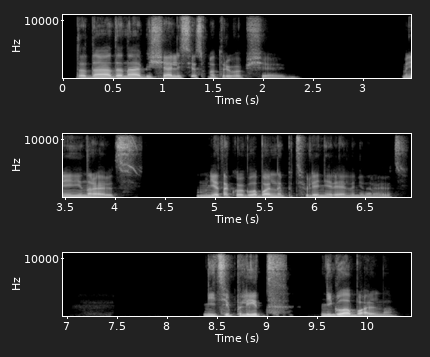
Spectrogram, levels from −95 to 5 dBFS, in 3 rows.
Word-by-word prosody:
Да-да, 115 Hz, +6 st, +3 dB
да, 130 Hz, +1 st, +2 dB
наобещались, 135 Hz, 0 st, +1 dB
я -, -, -5 dB
смотрю, 90 Hz, -, -5 dB
вообще. 85 Hz, -2 st, -10 dB, 1.2 s
Мне 110 Hz, +4 st, -3 dB
не 120 Hz, -1 st, -2 dB
нравится. 90 Hz, -6 st, -1 dB, 0.6 s
Мне 115 Hz, +9 st, -2 dB
такое 120 Hz, -3 st, -2 dB
глобальное 105 Hz, -1 st, 0 dB
потепление 105 Hz, +2 st, -6 dB
реально 90 Hz, -1 st, -6 dB
не 85 Hz, -, -13 dB
нравится. 85 Hz, -1 st, -13 dB, 1.5 s
Не 115 Hz, 0 st, 0 dB
теплит, 160 Hz, -, +3 dB, 0.3 s
не 120 Hz, +1 st, 0 dB
глобально. 85 Hz, -8 st, +4 dB
105 Hz, 115 wpm, -25 LUFS, 90-125 Hz, 1.5 s, глобально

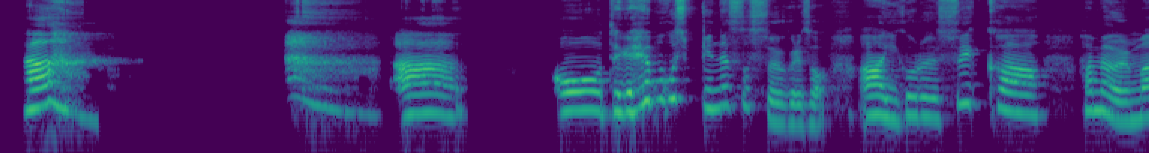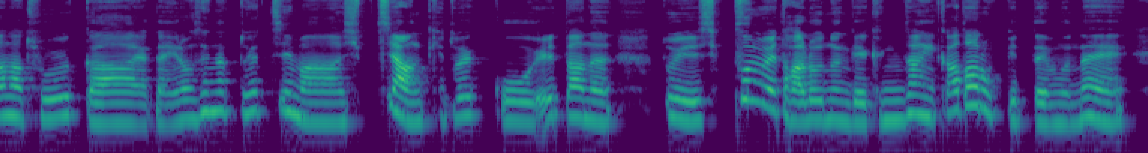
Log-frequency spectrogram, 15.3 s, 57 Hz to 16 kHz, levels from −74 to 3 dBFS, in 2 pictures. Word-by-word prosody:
아. 300 Hz, +3 st, +10 dB, 2.3 s
아. 245 Hz, -2 st, +4 dB, 0.6 s
어 275 Hz, 0 st, +2 dB
되게 265 Hz, 0 st, +3 dB
해 390 Hz, +9 st, +5 dB
보고 410 Hz, +1 st, -2 dB
싶긴 325 Hz, -9 st, +4 dB
했었어요, 315 Hz, -, +1 dB
그래서. 170 Hz, -2 st, -6 dB, 0.2 s
'아 235 Hz, +1 st, +5 dB
이거를 220 Hz, 0 st, -5 dB
수익화하면 270 Hz, -4 st, -1 dB
얼마나 215 Hz, +3 st, 0 dB
좋을까.' 205 Hz, -5 st, -2 dB
약간 170 Hz, 0 st, -6 dB
이런 200 Hz, +4 st, -5 dB
생각도 260 Hz, +2 st, -6 dB
했지만 190 Hz, -9 st, -3 dB
쉽지 180 Hz, 0 st, +3 dB
않기도 195 Hz, +3 st, +2 dB
했고 195 Hz, -5 st, -8 dB
일단은 215 Hz, -4 st, -2 dB, 0.3 s
또 220 Hz, -, -5 dB
이 195 Hz, -2 st, -1 dB
식품을 325 Hz, -, +2 dB
다루는 195 Hz, -2 st, 0 dB
게 180 Hz, -1 st, -4 dB
굉장히 200 Hz, +5 st, -3 dB
까다롭기 255 Hz, -, -2 dB
때문에 180 Hz, +2 st, -3 dB
220 Hz, 280 characters per minute, -25 LUFS, 190-265 Hz, 2.3 s, 아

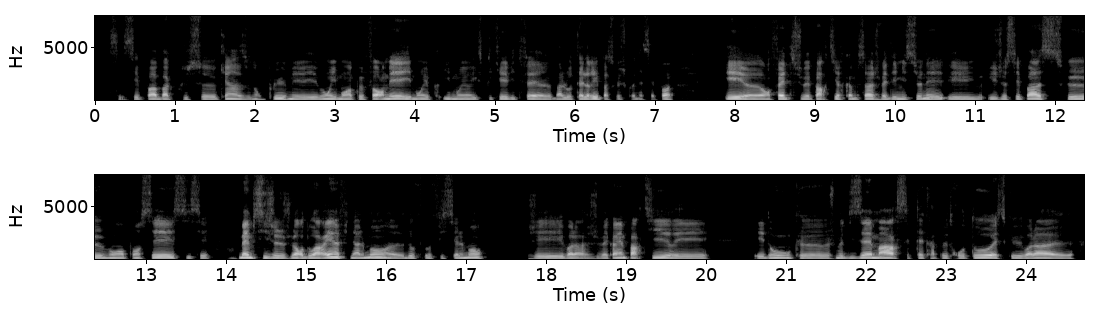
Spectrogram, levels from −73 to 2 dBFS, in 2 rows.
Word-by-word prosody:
c'est -, -, -21 dB
c'est -, -, -10 dB
pas 100 Hz, -1 st, +3 dB
bac 95 Hz, 0 st, -1 dB
plus, 95 Hz, 0 st, -14 dB
heu, 90 Hz, -2 st, -3 dB
15 105 Hz, -2 st, -2 dB
non 95 Hz, 0 st, -9 dB
plus, 125 Hz, 0 st, 0 dB
mais 90 Hz, -2 st, -2 dB
bon 100 Hz, +2 st, -1 dB
ils 95 Hz, -, 0 dB
m'ont 90 Hz, 0 st, 0 dB
un -, -, 0 dB
peu 110 Hz, -, -4 dB
formé, 105 Hz, +4 st, +3 dB
ils 95 Hz, -, -2 dB
m'ont 90 Hz, 0 st, -2 dB
éc 90 Hz, -, -5 dB
ils 100 Hz, -2 st, -4 dB
m'ont 90 Hz, 0 st, -3 dB
expliqué 95 Hz, +3 st, -5 dB
vite 90 Hz, -1 st, -9 dB
fait, 100 Hz, -2 st, +2 dB
heu, 85 Hz, 0 st, -2 dB
bah 85 Hz, +2 st, -3 dB
l'hôtellerie, 95 Hz, +9 st, +1 dB
parce -, -, -7 dB
que -, -, -12 dB
je -, -, -23 dB
connaissais -, -, -14 dB
pas, -, -, -1 dB, 0.6 s
et 120 Hz, -1 st, +6 dB
heu, 90 Hz, -2 st, +3 dB
en 85 Hz, -, -1 dB
fait 130 Hz, +7 st, +3 dB
je 95 Hz, -, -15 dB
vais 95 Hz, -, -1 dB
partir 110 Hz, +10 st, -1 dB
comme 100 Hz, -4 st, -4 dB
ça, 120 Hz, +3 st, +3 dB
je 100 Hz, -, -9 dB
vais 95 Hz, -, -1 dB
démissionner 110 Hz, +10 st, -2 dB
et 95 Hz, -1 st, -3 dB
et 90 Hz, -2 st, -5 dB
je 95 Hz, +1 st, -5 dB
sais 100 Hz, +1 st, -7 dB
pas 120 Hz, +4 st, +5 dB
ce 120 Hz, -, -16 dB
que 105 Hz, +2 st, +1 dB
vont 100 Hz, -1 st, -1 dB
en 95 Hz, -, -1 dB
penser 120 Hz, +6 st, +1 dB
si 90 Hz, -, -14 dB
c'est 95 Hz, 0 st, -8 dB, 0.4 s
même 115 Hz, 0 st, +7 dB
si 110 Hz, +1 st, -4 dB
je 100 Hz, -2 st, +1 dB
je 95 Hz, +3 st, -8 dB
leur 95 Hz, -2 st, +5 dB
dois 100 Hz, 0 st, +4 dB
rien 130 Hz, +6 st, +7 dB
finalement, 115 Hz, 0 st, +1 dB
heu, 85 Hz, 0 st, -3 dB
d'off 95 Hz, +1 st, -4 dB
officiellement, 105 Hz, +5 st, -2 dB, 0.5 s
j'ai 90 Hz, 0 st, -1 dB
voilà, 90 Hz, -2 st, 0 dB
je 85 Hz, 0 st, -14 dB
vais 85 Hz, -, -4 dB
quand 105 Hz, -, +1 dB
même 110 Hz, +1 st, +1 dB
partir 110 Hz, -2 st, +1 dB
et 85 Hz, -1 st, -3 dB, 0.6 s
et 85 Hz, -, -2 dB
donc, 105 Hz, +2 st, -1 dB
heu, 90 Hz, -1 st, -2 dB
je 85 Hz, +2 st, -8 dB
me 95 Hz, -, -2 dB
disais: 100 Hz, +5 st, +2 dB
«Mars 105 Hz, +2 st, +5 dB
c'est -, -, -19 dB
peut-être 95 Hz, -2 st, -7 dB
un -, -, -7 dB
peu 95 Hz, -1 st, -7 dB
trop 95 Hz, 0 st, -6 dB
tôt, 110 Hz, +1 st, +4 dB
est-ce 95 Hz, -, -3 dB
que 105 Hz, -, -8 dB
voilà, 95 Hz, 0 st, +4 dB
heu, 85 Hz, +1 st, -3 dB
95 Hz, 225 wpm, -24 LUFS, 90-110 Hz, 0.6 s, même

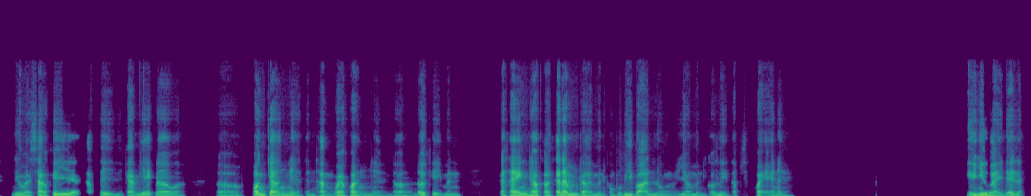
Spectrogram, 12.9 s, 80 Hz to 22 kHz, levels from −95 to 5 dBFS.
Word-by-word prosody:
Nhưng 130 Hz, -1 st, -2 dB
mà 115 Hz, -2 st, -2 dB
sau 115 Hz, +1 st, +2 dB
khi 130 Hz, +1 st, +3 dB, 0.2 s
tập -, -, -7 dB
thì 100 Hz, -1 st, -2 dB
cảm 95 Hz, +6 st, 0 dB
giác 145 Hz, +1 st, -2 dB
nó, 155 Hz, +1 st, -2 dB, 0.4 s
ờ, -, -, -8 dB, 0.2 s
phấn 150 Hz, +2 st, +7 dB
chấn 155 Hz, +5 st, +4 dB
nè, 140 Hz, -8 st, -4 dB
tinh 125 Hz, +1 st, -9 dB
thần 115 Hz, -2 st, -2 dB
khỏe 110 Hz, +1 st, +3 dB
khoắn 150 Hz, +7 st, +1 dB
nè, 135 Hz, -8 st, -12 dB
đó, 145 Hz, -, -7 dB
đôi 140 Hz, -3 st, +1 dB
khi 140 Hz, +1 st, -7 dB
mình 125 Hz, -2 st, -9 dB, 0.5 s
cả 130 Hz, -, -1 dB
tháng 160 Hz, +6 st, +6 dB
hoặc 145 Hz, -8 st, +3 dB
là 110 Hz, -, +2 dB
cả 125 Hz, +6 st, +4 dB
năm 140 Hz, -2 st, +6 dB
trời 120 Hz, -3 st, 0 dB
mình 115 Hz, -2 st, -6 dB
không 130 Hz, +3 st, -11 dB
có 150 Hz, -, -8 dB
bị 120 Hz, -4 st, 0 dB
bệnh 110 Hz, +2 st, +1 dB
luôn, 125 Hz, 0 st, -9 dB
là -, -, -18 dB
do 120 Hz, +1 st, -6 dB
mình 120 Hz, -1 st, -8 dB
có -, -, -9 dB
luyện 130 Hz, -3 st, -5 dB
tập -, -, -13 dB
sức -, -, -30 dB
khỏe -, -, -3 dB
nè. 150 Hz, -, -7 dB, 2.3 s
Kiểu 110 Hz, -, +1 dB
như 145 Hz, -1 st, +6 dB
vậy, 100 Hz, -4 st, +1 dB
để 105 Hz, +3 st, 0 dB
l 120 Hz, -, -3 dB
130 Hz, 230 wpm, -27 LUFS, 115-145 Hz, 2.3 s, phấn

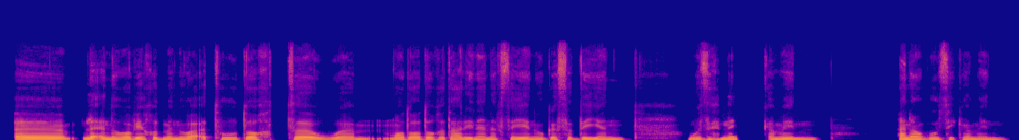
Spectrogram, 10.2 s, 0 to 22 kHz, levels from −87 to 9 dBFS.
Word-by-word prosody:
آآ 175 Hz, -1 st, +6 dB
لإن 175 Hz, +1 st, +4 dB
هو 185 Hz, +2 st, +3 dB
بياخُد 200 Hz, 0 st, 0 dB
من 185 Hz, 0 st, +1 dB
وقت 185 Hz, -, -2 dB
وضَغْط 175 Hz, -, -1 dB, 0.2 s
وم 90 Hz, -, +1 dB
الموضوع 180 Hz, -, 0 dB
ضاغط 100 Hz, +2 st, -2 dB
علينا 190 Hz, -, 0 dB
نَفْسيًا 185 Hz, 0 st, 0 dB
وجسديًا 95 Hz, -, -2 dB, 0.7 s
وذِهنيًا 175 Hz, +2 st, 0 dB, 0.3 s
كمان، 175 Hz, 0 st, -1 dB, 0.8 s
أنا 200 Hz, +2 st, +4 dB
وجوزي 180 Hz, -3 st, -3 dB
كمان. 180 Hz, -2 st, -4 dB
175 Hz, 105 wpm, -22 LUFS, -, 0.8 s, آآ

